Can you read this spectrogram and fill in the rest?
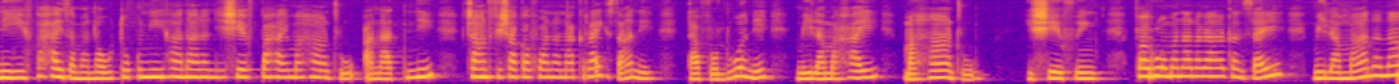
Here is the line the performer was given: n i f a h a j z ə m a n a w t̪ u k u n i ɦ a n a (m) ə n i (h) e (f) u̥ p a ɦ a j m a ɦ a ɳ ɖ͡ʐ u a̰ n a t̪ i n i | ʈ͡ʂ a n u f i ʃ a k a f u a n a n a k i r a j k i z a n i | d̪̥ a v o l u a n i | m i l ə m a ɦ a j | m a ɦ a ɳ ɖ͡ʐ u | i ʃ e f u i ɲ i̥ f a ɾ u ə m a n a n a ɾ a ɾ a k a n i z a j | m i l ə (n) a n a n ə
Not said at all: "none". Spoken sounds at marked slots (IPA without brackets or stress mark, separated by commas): n, ʃ, f, m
